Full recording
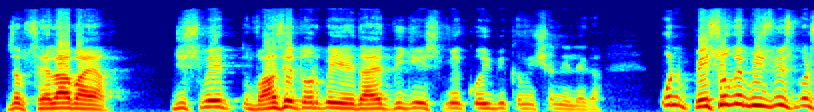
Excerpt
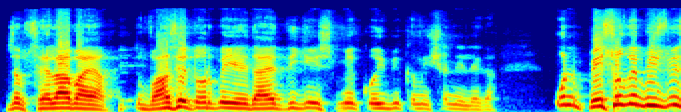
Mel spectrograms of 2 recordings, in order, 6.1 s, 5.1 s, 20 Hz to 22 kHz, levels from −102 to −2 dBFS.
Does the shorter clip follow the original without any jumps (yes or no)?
no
